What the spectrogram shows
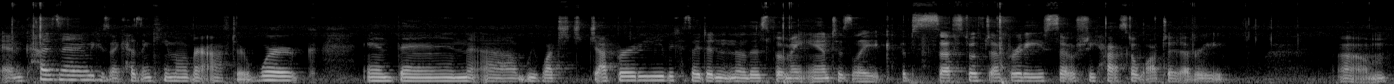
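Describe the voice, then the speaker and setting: Young woman planner vlogger, low and gravelly, unhurried chatty voice-over, faint hiss behind. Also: rough recording. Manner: chatty, relaxed, many fillers and soft laughs. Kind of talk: casual voice-over while decorating a planner.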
